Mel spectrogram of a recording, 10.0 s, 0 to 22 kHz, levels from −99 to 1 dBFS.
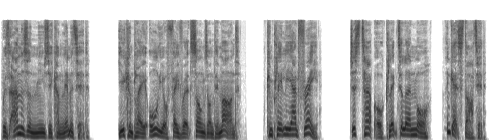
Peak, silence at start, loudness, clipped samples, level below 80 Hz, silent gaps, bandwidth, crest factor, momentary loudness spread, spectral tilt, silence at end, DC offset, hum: -6 dBFS; 0.05 s; -18 LUFS; under 0.1%; -44 dBFS; 1.87-2.35 s, 4.94-5.26 s, 6.48-6.99 s, 8.65-8.84 s; 12.5 kHz; 14 dB; 8 LU; -4.5 dB/octave; 0.3 s; under 0.1%; none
